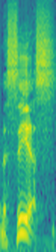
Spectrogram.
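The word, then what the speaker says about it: Mesías: I think it's El Messias, isn't it? Messias. Yes, thank you. Because it's like Messiah to win the Latin American title in 10 minutes 16 seconds.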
